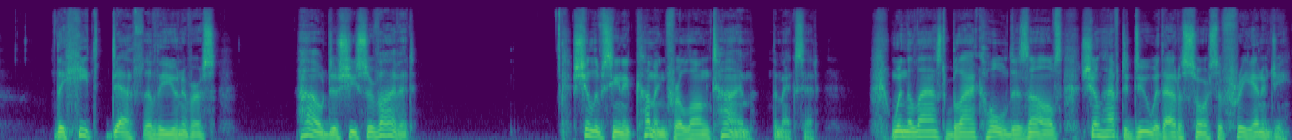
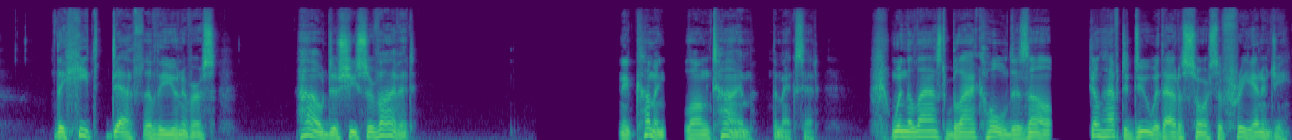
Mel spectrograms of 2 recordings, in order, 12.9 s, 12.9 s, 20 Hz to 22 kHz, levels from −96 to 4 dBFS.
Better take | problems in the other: first | audio cutting out; at 5.5 s for 1 s, at 6.5 s and at 11 s

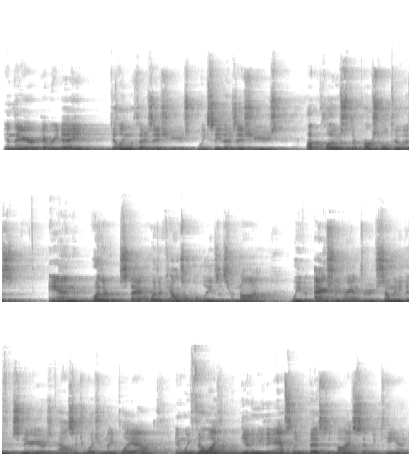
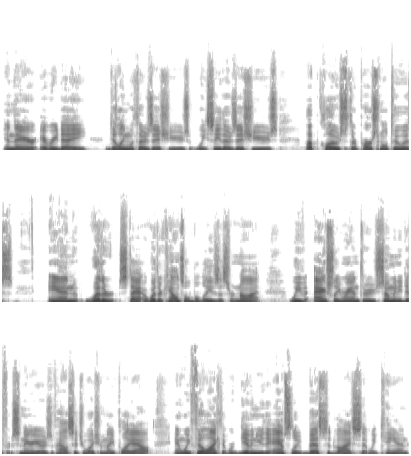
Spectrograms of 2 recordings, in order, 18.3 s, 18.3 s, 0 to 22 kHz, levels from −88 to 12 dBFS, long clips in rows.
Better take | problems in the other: second | room echo; noticeable; dies away in 1.1 s // off-mic speech; somewhat distant

